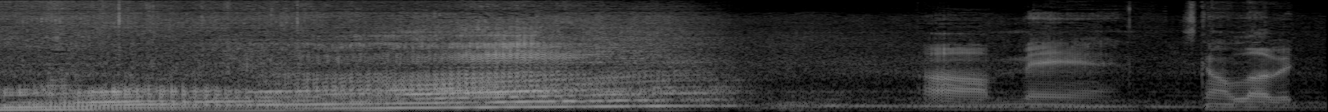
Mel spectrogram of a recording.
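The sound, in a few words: loud car driving away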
